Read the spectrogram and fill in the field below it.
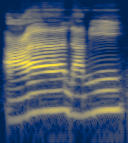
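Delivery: drawn-out আলামি, syllable by syllable; slow blended syllables. Shown as a demonstration. Teacher to pupils, slowly blending আলামি. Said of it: "আইন কাটা জবর আ".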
